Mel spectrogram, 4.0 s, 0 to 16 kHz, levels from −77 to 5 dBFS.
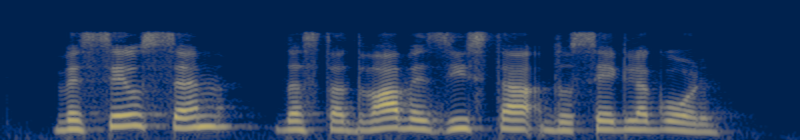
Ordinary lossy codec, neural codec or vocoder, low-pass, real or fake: none; codec, 16 kHz, 0.8 kbps, ZipCodec; 7.2 kHz; fake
